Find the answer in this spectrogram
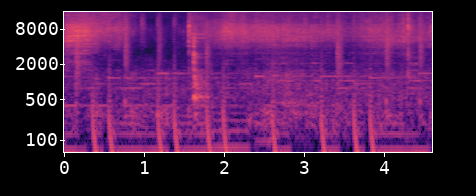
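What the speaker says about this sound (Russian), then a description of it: "Сначала обжариваем кусок с каждой стороны." A beef roast searing in a hot pan gives a continuous sizzle, overlaid by a regular series of soft, low thumps and scrapes about every half second, close and moderately loud.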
